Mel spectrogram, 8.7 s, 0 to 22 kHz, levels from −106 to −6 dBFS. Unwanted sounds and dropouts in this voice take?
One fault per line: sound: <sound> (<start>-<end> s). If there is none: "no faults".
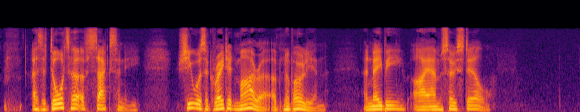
no faults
